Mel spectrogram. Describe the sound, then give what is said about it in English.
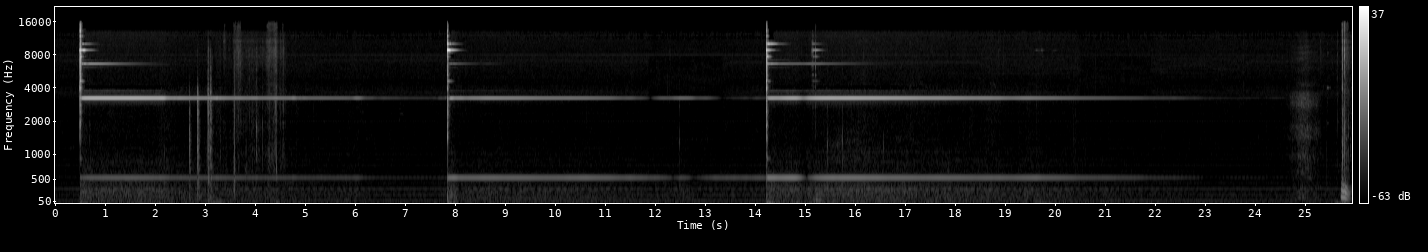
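A 528 hertz tuning fork is struck three times; each sharp tap gives way to a pure, steady ringing tone with a faint higher overtone that slowly fades over several seconds. “So with that, I'll play this 528 tuning fork”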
